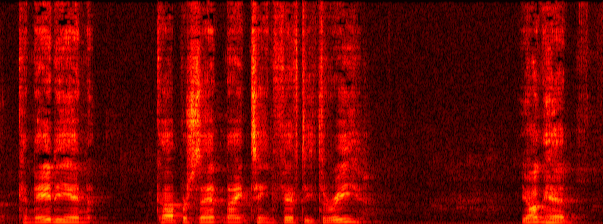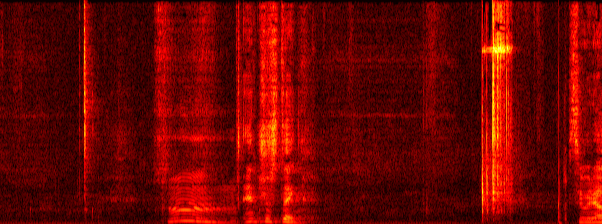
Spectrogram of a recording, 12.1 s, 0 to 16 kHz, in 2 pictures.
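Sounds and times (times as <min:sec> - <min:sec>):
coins clinking on wooden table: 0:10.8 - 0:11.4.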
